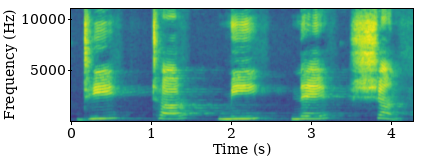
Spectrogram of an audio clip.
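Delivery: determination in five drawn-out beats, de, ter, mi, na, tion; teacher sounding out de—ter—mi—na—tion; split into syllables. Shown as a demonstration. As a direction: say determination very slowly with a gap after every syllable. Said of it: "चार vowel से ज़्यादा की sound".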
